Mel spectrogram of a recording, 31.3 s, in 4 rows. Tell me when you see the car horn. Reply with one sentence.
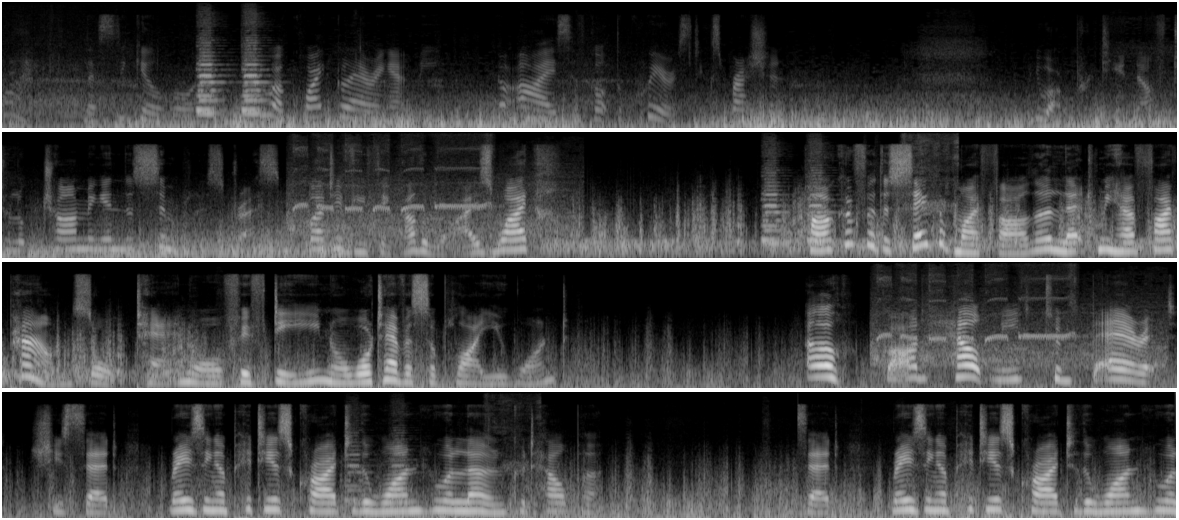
The car horn can be heard from 1.3 to 1.9 s, from 12.9 to 14.2 s and from 25.8 to 27.1 s.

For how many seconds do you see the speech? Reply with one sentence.
The speech can be heard for 25 seconds in total.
